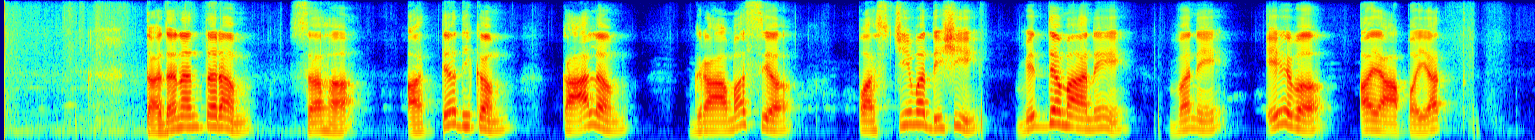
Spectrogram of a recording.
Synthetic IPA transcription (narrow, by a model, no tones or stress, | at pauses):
t̪ɐd̪ʱɐnɐnt̪ɐɾɐm | sɐɦɐ | ɐt̪jɐd̪ʱikɐm | kaːlɐm | ɡɾaːmɐsjɐ | pɐst͡ʃimɐd̪iʃi | ʋid̪jɐmaːneː | ʋɐneː | eːʋɐ | ɐjaːpɐjɐt̪̚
